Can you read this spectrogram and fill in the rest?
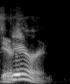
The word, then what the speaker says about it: Darin: It's spelled D-A-R-I-N. – It's not Darian, though. It's not. It's Darren. He goes by Darren.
